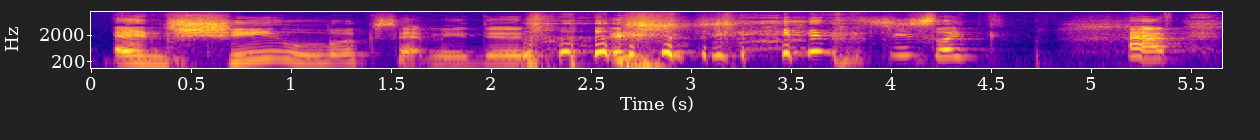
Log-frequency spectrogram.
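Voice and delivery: normal talking voice

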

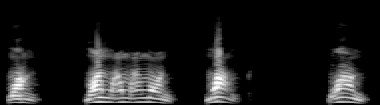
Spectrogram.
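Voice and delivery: imitated dog, Korean onomatopoeia; Korean-style dog barking. Shown as a demonstration. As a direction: bark out "mwang" like a dog. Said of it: "But in Korea, They hear".

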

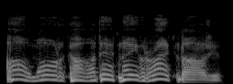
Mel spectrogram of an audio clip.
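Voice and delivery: high, acted female exclamation; woman's voice. Margaret suddenly recognizing Mordecai, high-pitched woman's voice. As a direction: raise the pitch to play her. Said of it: "And she goes".

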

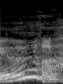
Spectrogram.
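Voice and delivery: high, drawn-out "ooh"; cringing ooh. Retold or imitated. Podcaster recalling reaction to the story, cringing ooh.

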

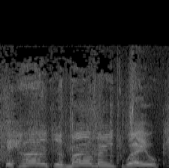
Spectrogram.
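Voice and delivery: ordinary delivery, nothing marked

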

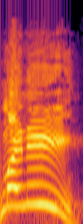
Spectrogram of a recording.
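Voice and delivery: teammate's high yelp of pain; pained yell. Retold or imitated. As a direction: yelp as the knee gives out.

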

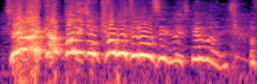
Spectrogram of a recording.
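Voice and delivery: very high, loud, drawn-out wail; exasperated pleading. Real, not acted. Host begging donor to warn first, shrieking plea. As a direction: plead at the top of your voice, half laughing. Host startled by sudden big donation.

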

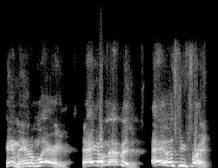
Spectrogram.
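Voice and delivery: high, loud, hammed-up buddy voice; goofy shouted introduction; mock excited greeting. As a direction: play it like overeager new friends. Retold meeting, playful voices.

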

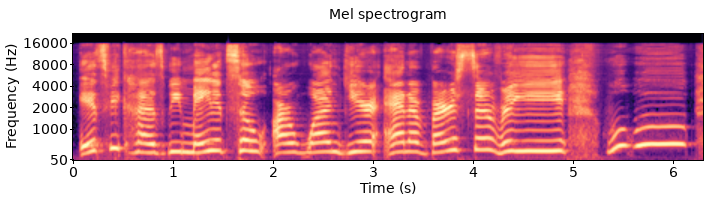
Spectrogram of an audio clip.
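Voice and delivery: high, slow, then a squealed whoop whoop; celebrating a milestone with her listeners, thrilled; excited. Real, not acted. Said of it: "I am so excited".

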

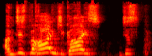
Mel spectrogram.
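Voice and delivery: high, mock-casual call; high-voiced Spider-Man. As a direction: call out brightly to cover for yourself. Spider-Man pretending to be a thug.

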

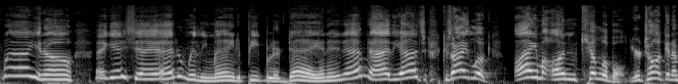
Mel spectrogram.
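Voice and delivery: mock the shruggers in a put-on voice; dismissive people. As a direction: run it together in a high, silly tone. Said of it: "People are like".

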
